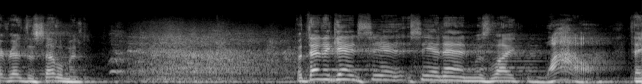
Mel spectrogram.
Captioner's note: laugh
